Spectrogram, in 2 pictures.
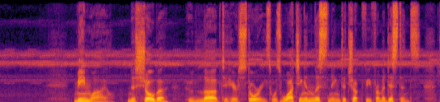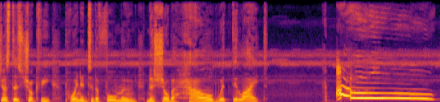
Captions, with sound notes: Meanwhile Nashoba, who loved to hear stories, was watching and listening to Chukfi from a distance. Just as Chukfi pointed to the full moon, Nashoba howled with delight. (Howl)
